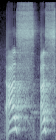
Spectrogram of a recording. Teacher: تو سین میں سیٹی کی آواز ہوگی. حمزہ زبر سین اس، حمزہ زبر سین اس، اس، اس کہتے ہوئے آپ نے سیٹی کی آواز کو نمایاں کرنا ہے.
